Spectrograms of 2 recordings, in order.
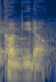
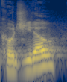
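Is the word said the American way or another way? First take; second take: other; American. First: It is pronounced unlike the common American way. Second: It is pronounced the way many Americans say it. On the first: "but I say Cogito" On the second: "lots of Americans say Cogito"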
